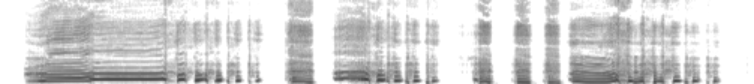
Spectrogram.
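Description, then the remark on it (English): A voice imitates whimpering and calling out: a long rising wail, then a run of short, pitched whimpers and gasping cries, another drawn-out moan near the end, with no words spoken. “If not, then surely he couldn't miss my whimpering and calling out to him. Something like this, though not quite as energetic.”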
